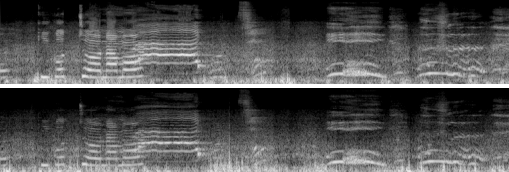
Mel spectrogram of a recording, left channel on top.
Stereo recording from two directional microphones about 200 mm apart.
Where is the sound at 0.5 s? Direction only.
20° left (ahead or behind).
